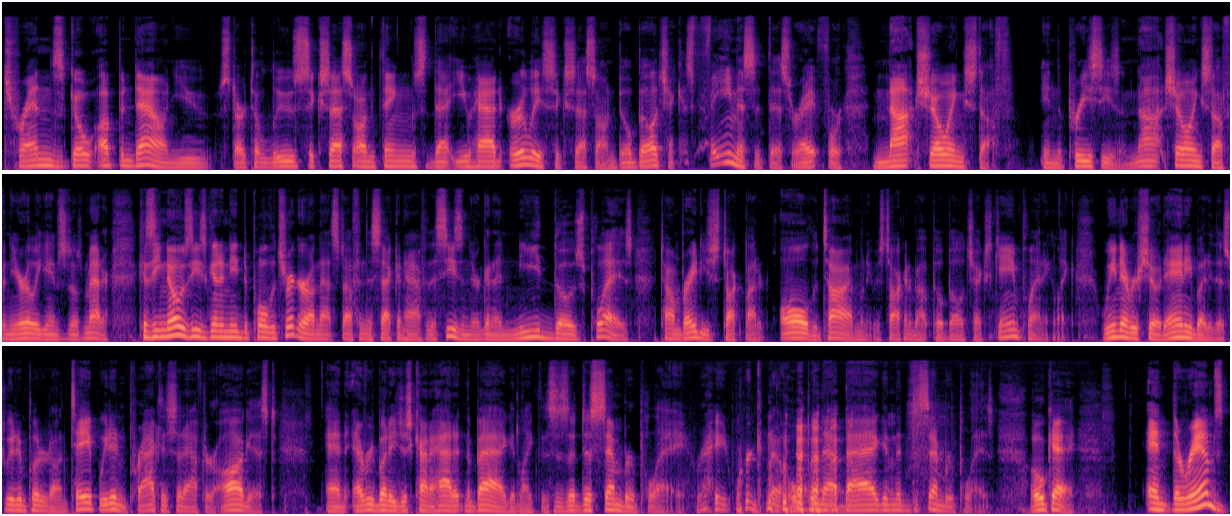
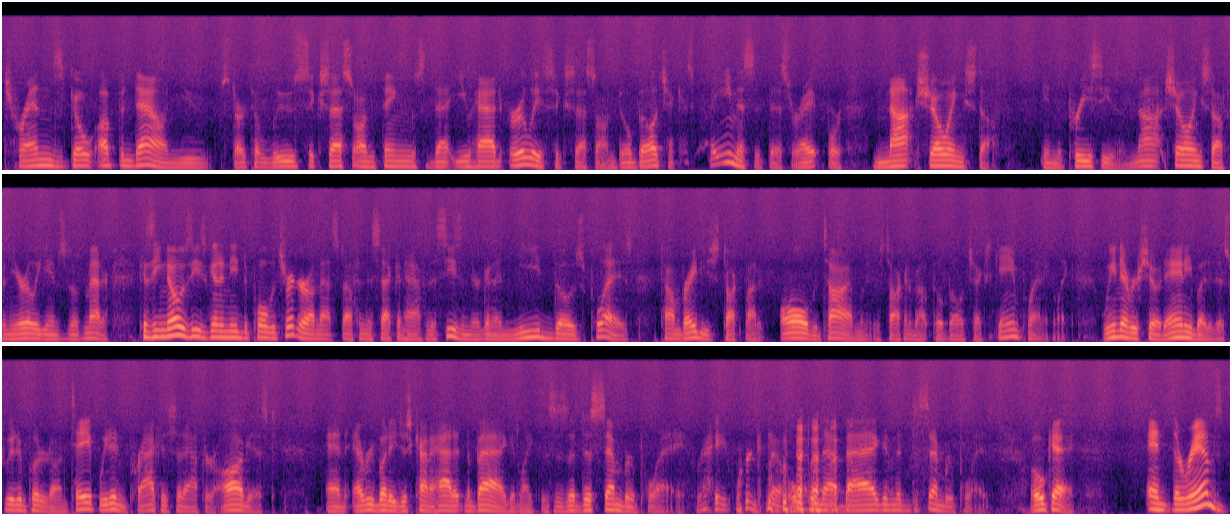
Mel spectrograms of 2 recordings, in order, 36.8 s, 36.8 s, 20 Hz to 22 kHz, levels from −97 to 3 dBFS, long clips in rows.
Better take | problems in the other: first | hiss; loud; throughout; 8 dB below the speech

